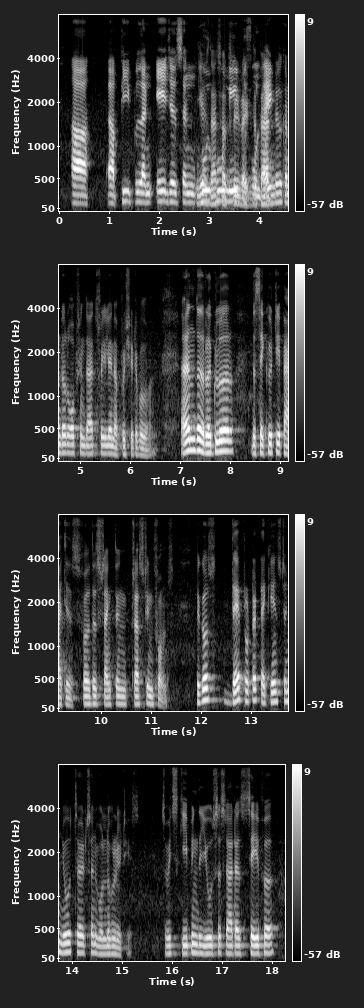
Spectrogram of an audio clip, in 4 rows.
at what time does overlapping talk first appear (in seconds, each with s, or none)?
2.7 s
